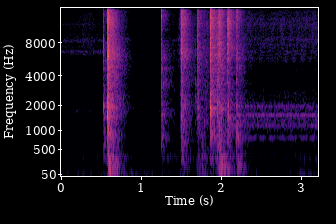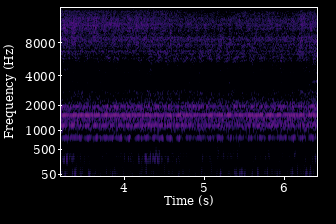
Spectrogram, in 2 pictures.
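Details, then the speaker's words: Technics RS-TR212 cassette deck after replacing a broken plastic gear: button clicks then a faint even hum, clicking noise gone, mechanism nice and quiet. "Okay so the piece of plastic gear has been replaced with another piece of plastic gear so the clicking noise is gone nice and quiet"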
